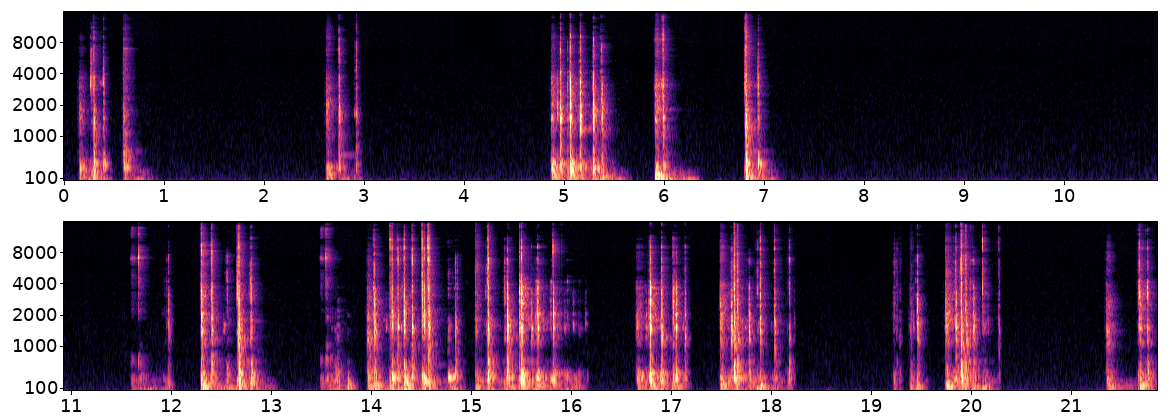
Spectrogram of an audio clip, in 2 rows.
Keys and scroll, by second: 5.9 ctrl+alt+p, 12.3 alt+Delete, 14.2 ctrl+shift+Left, 15.0 ctrl+shift+Left, 15.3 ctrl+c, 17.4 ctrl+w, 20.1 ctrl+w, 21.6 shift+F10.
